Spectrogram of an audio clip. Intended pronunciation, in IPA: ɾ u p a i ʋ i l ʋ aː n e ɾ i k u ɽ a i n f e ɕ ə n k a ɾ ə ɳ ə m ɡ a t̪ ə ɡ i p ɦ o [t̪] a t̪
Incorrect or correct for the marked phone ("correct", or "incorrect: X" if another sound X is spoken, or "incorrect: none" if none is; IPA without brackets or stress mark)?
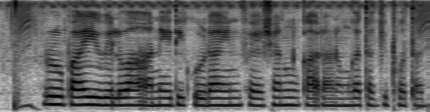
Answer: correct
